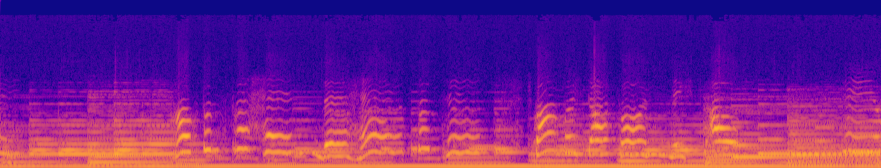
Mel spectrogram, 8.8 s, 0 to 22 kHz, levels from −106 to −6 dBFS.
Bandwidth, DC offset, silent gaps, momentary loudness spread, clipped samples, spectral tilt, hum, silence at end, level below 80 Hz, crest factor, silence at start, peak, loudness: 3.2 kHz; under 0.1%; none; 6 LU; under 0.1%; -11 dB/octave; none; 0 s; -34 dBFS; 14 dB; 0 s; -14 dBFS; -30 LUFS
